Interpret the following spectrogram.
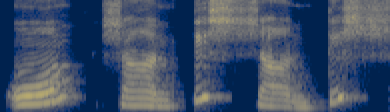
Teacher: this Visargaha becomes Sh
